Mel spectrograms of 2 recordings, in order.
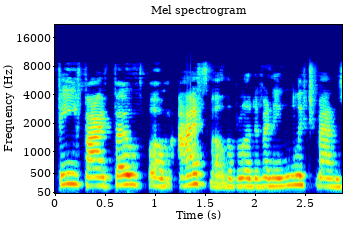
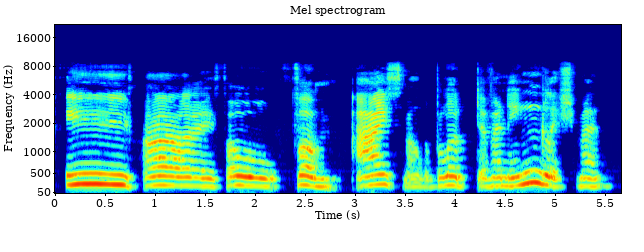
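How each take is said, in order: First: Said in the usual way. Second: Loud, drawn-out giant's bellow on the first word, easing off. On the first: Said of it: "that was what he said". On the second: A narrator's reading. Teacher voices the giant coming into the room, bellowing. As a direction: boom out the opening like a storybook giant. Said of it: "he bellowed".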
